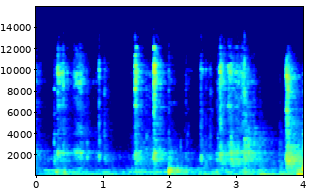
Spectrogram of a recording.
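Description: Fencing blades clicking and clashing against each other, mixed with the thuds of feet stamping and lunging on the piste. The strikes come in quick irregular runs, with a heavier knock about two seconds in and another near the end.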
